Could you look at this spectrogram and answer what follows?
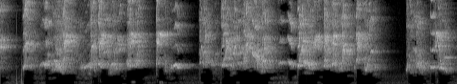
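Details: Agapornis lovebirds chattering while napping indoors: continuous rasping, high-pitched twitters in bursts of one to two seconds with brief breaks, ending after a short silence with a final burst.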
